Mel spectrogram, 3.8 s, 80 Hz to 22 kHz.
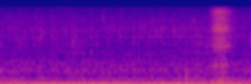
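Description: Engine oil drains from a Kubota KX040-4 excavator in a steady, faint pouring trickle over a low background hum, with no talk.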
